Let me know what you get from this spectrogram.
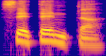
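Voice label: "seventy", English; iOS 4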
